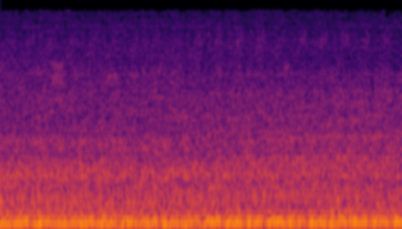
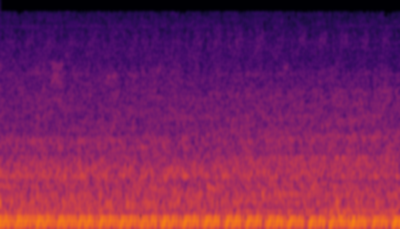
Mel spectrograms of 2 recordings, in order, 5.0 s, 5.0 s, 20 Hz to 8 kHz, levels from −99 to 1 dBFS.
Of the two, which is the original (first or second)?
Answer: second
